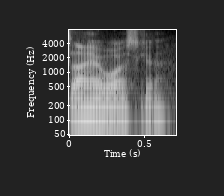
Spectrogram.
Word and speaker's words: ayahuasca: I think it's just ayahuasca. – Yeah. – It's ayahuasca. – Yeah. – The H is silent.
